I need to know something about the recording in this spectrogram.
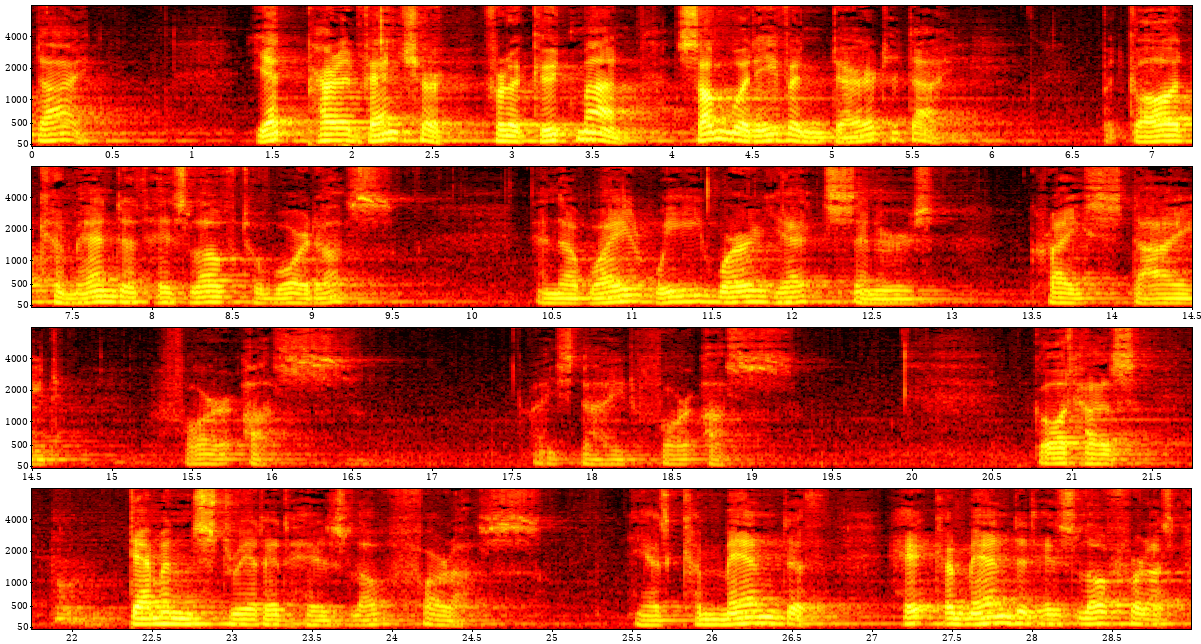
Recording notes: lecture, given in 2017 at Templepatrick Reformed Church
